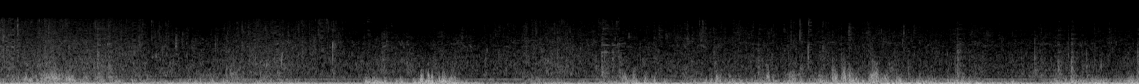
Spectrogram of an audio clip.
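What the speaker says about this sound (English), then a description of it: "And the boat is like a pontoon boat. It's a pontoon boat." Loud, continuous pontoon boat motor hum on a lake in Voyageurs National Park, with strong wind noise blowing across the microphone and water rushing past, steady throughout with brief dips.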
